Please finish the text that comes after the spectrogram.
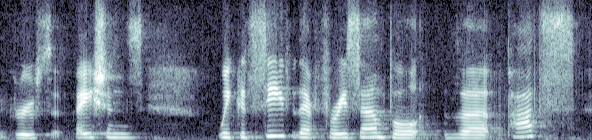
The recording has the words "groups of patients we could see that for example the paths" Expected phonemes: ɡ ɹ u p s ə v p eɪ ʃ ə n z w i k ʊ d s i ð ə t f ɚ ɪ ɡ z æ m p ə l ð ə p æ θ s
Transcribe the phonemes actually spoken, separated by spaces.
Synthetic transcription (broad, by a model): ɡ ɹ u p s ə v p eɪ ʃ ə n z w i k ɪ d s i ð ə t f ɚ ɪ ɡ z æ m p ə l ð ə p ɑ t s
